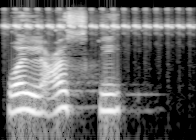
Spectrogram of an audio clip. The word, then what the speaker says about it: والعصر: بسم اللہ الرحمن الرحیم۔ والعصر، والعصر، بچے غلطیاں کرتے ہیں پڑھتے ہوئے والعصری کو والعصر بھی پڑھ دیتے ہیں، تو صاد ادھر متحرک ہو جاتی ہے تو یہ غلط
